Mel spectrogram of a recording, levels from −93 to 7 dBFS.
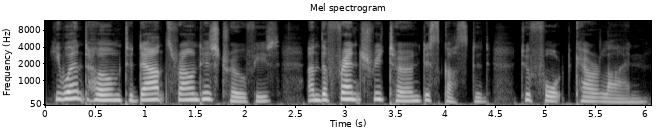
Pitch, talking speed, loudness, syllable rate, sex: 195 Hz, 160 wpm, -20 LUFS, 4.6 syllables/s, female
